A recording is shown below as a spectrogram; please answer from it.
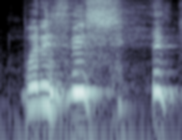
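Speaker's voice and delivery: high, loud laughing outburst; surprised laugh. Real, not acted. Pet dancing around, surprised.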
